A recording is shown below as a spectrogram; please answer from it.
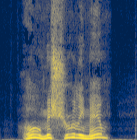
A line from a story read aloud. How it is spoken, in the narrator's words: gasped Charlotta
